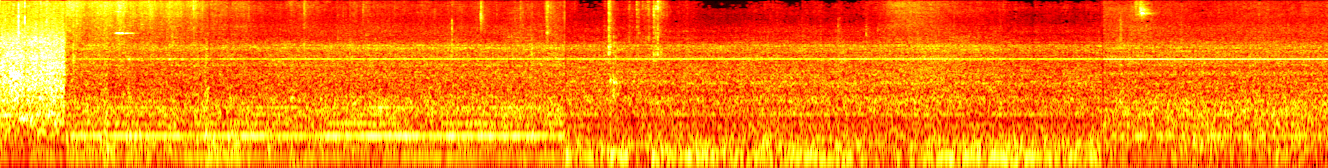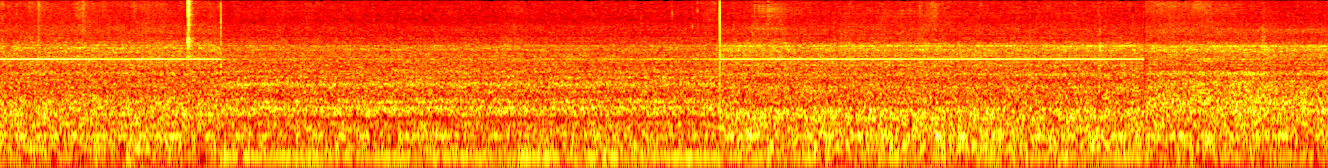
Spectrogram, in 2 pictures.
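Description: Running noise heard inside a Yamagata Shinkansen Tsubasa train on the move: a steady low rumble and hum, with a thin high whine that holds for several seconds at a time, twice louder.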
